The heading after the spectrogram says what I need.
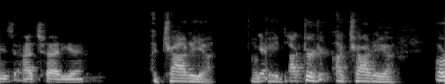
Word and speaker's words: Acharya: first name is bishnu last name is achara acharia okay Dr achara all right so there's my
